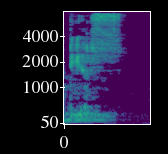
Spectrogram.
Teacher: dentro de la estructura aparece la I y la O, lo que forma un diptongo creciente. Y sabemos que el diptongo creciente tiene que estar junto en una misma sílaba.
